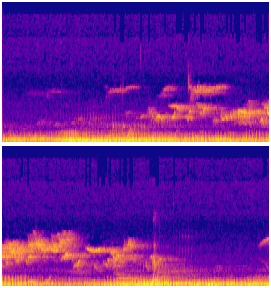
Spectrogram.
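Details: Spring frogs in Estonia croaking together in an unbroken droning mass that swells and fades twice, while scattered high thin bird notes and short chirps drift over the top.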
